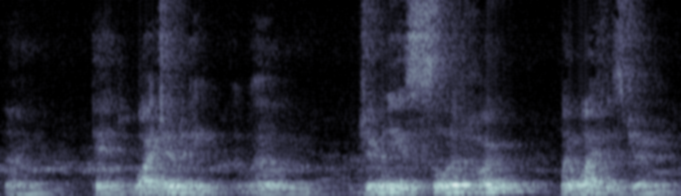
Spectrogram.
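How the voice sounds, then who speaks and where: Relaxed teacher from New Zealand. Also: male voice, fairly low pitch, slow pace, creaky. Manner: relaxed, rambling, many fillers. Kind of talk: casual interview answers. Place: school room. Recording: echoey room from far off.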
